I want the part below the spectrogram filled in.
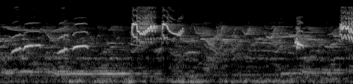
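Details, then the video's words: Oriental magpie-robin singing as a stimulus for lazy birds: soft rising whistles, then harsh buzzy bursts and a drawn-out quieter warble, low background hum throughout. "BURUNG KACER GACOR.COCOK UNTUK PERANGSANG KACER YG MALAS BUNYI"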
